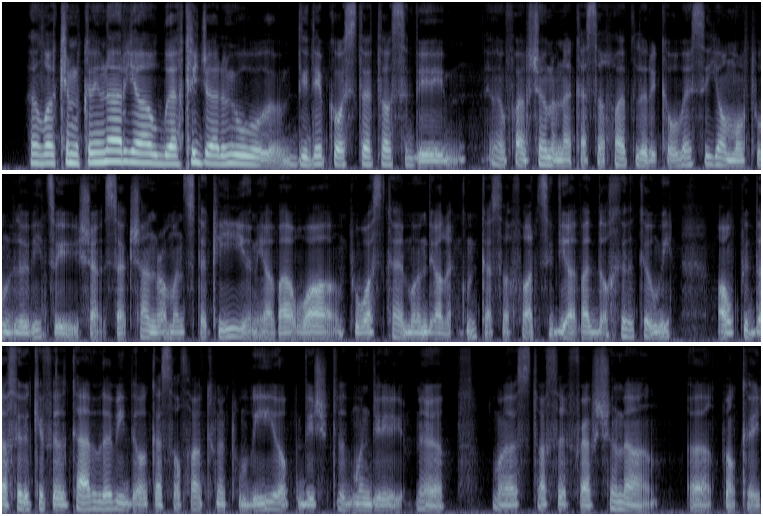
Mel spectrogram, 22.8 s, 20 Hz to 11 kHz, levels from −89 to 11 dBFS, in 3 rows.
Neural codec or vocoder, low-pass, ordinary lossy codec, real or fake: autoencoder, 22.05 kHz, a latent of 192 numbers a frame, VITS, trained on many speakers; none; none; fake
